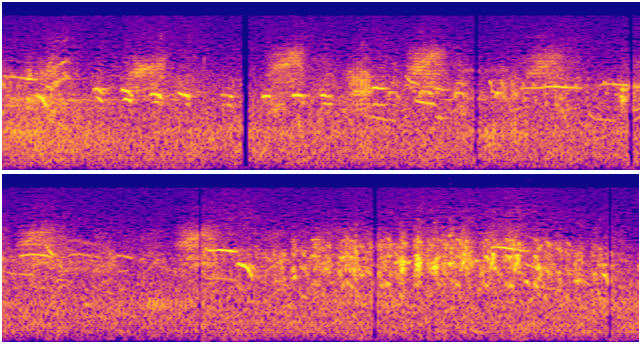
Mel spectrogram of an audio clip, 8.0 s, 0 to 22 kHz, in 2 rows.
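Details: Red-billed buffalo weavers chatter in a busy chorus of harsh, squeaky notes and rattles over a soft outdoor hiss, near a dam with hippos on a humid, windy, overcast afternoon on 22 December 2021.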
